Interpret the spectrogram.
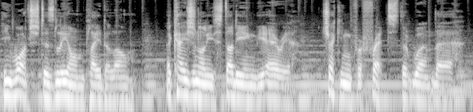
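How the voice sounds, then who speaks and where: A man's voice: medium pitch, fairly even intonation, normal speed, over music. A man reading scripted narration for an audio drama.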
